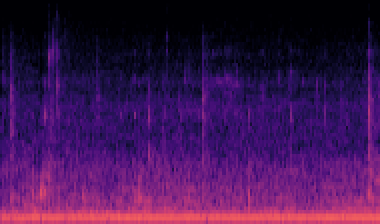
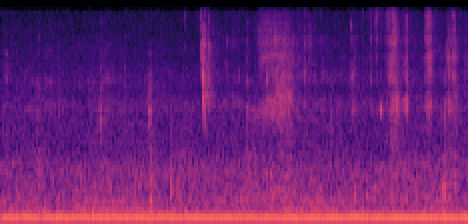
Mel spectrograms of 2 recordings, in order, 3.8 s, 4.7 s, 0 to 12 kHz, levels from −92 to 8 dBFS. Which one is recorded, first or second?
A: second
